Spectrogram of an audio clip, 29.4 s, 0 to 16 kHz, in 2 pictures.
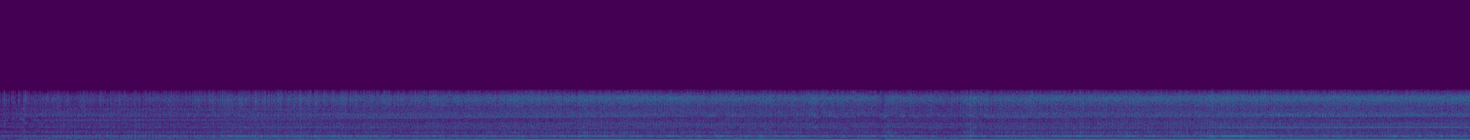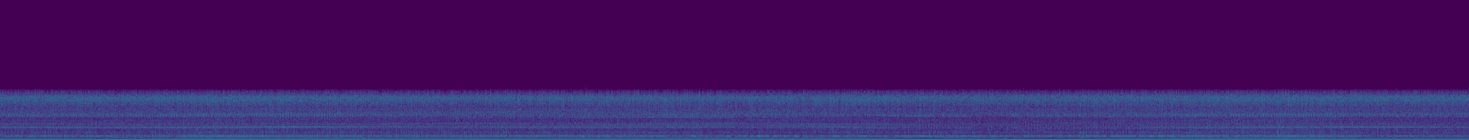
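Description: A Honda CBF125 motorcycle on the move, its single-cylinder engine running steadily under a heavy low rumble of riding noise. The sound grows louder over the first five seconds as the bike picks up speed, then holds at an even cruise.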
